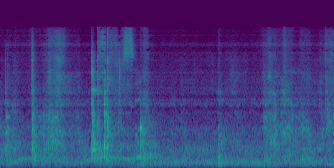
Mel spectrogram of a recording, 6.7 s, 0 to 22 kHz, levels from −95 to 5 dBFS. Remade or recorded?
remade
